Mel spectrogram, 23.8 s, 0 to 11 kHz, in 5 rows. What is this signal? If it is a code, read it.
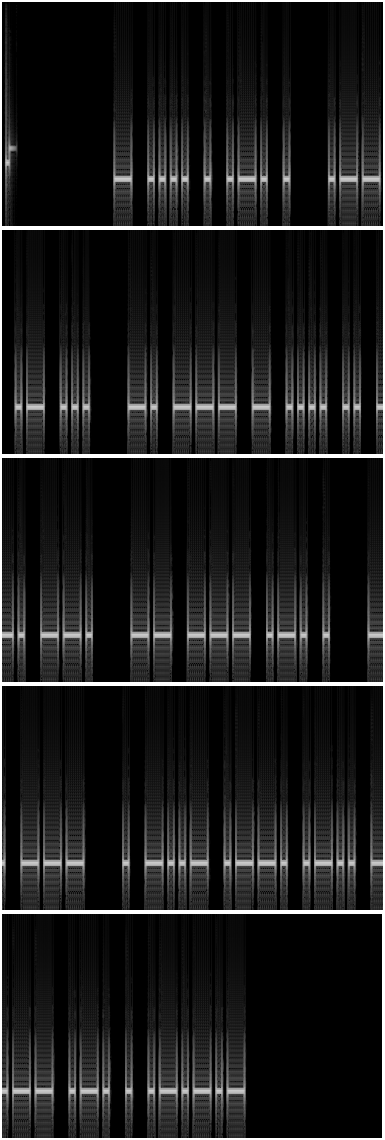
Morse code, heard as a keyed tone, about 17 wpm, 700 Hz. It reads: THERE WAS NOTHING MORE TO EXPLORE.
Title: Sentences from Top 1100 Words 17wpm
